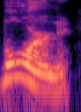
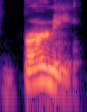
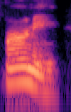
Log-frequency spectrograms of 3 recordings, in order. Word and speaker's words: Bourne: It's Bernie. It's pronounced Bernie." As a Yankee fan, that was easy to remember because I just thought about Bernie Williams.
